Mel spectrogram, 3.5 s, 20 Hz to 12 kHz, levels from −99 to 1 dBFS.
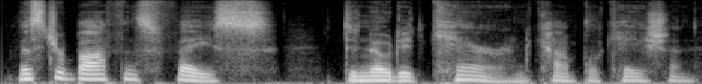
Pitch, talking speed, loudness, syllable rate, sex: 125 Hz, 120 wpm, -20 LUFS, 4.3 syllables/s, male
